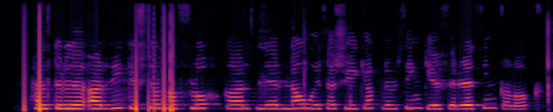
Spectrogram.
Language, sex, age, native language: Icelandic, male, 11, Icelandic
